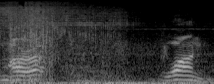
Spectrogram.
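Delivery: sudden excited insight; sudden realization. Acted. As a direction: call her name as it clicks. Sudden realization mid-conversation.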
